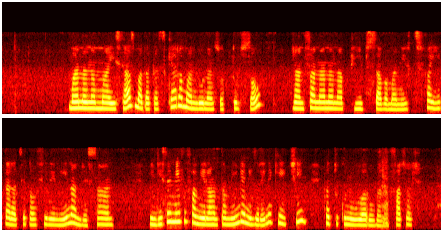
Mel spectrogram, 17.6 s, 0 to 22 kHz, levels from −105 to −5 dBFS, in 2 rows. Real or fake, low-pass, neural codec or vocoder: real; 7.2 kHz; none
